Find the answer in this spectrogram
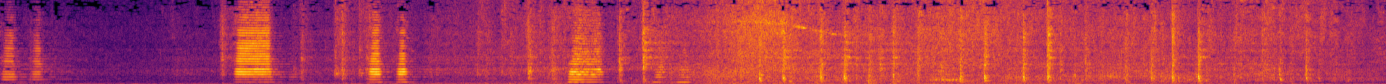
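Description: A Philippine National Railways diesel train sounding its horn in a string of short blasts as it approaches, ending in two quick toots about six and a half seconds in. It then passes close by: a steady low engine rumble and wheels clacking rapidly over the rail joints.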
